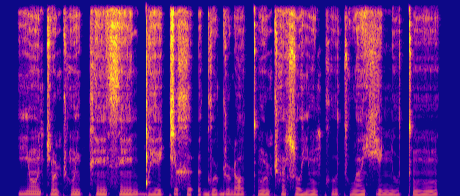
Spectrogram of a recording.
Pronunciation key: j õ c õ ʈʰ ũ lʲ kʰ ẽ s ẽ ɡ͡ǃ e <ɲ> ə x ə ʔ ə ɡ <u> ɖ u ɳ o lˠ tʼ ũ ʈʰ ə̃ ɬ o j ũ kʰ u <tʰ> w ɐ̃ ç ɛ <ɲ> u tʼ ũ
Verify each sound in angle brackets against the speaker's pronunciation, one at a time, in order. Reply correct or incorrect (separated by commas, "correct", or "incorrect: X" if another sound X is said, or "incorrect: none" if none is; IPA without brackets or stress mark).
incorrect: c, correct, correct, correct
